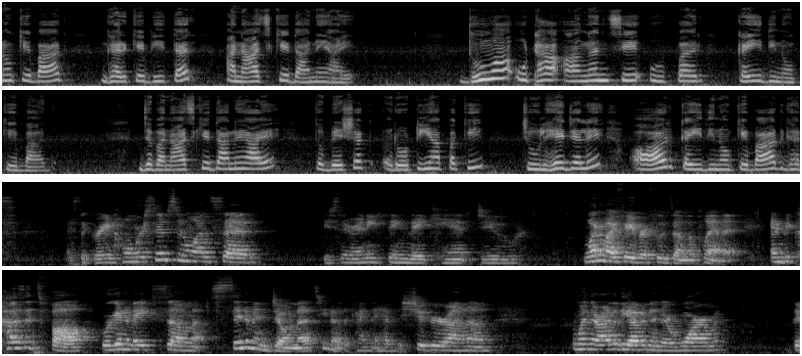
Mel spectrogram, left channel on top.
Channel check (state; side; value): different; both; correlation 0.00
